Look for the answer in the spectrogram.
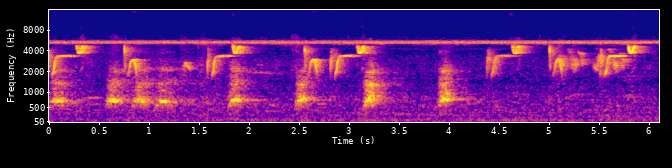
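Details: ['Scarlet-backed flowerpeckers singing in competition at a morning gathering, 10 May: a series of crisp, very high clipped notes and short descending flicks, spaced irregularly about every half second to second, against a continuous thin high hum.']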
